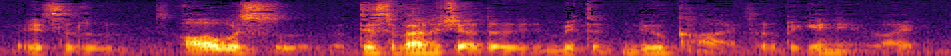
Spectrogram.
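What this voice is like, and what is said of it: Strong Chinese accent. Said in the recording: “as a Chinese coming here to the U.S. ... even today my accent is pretty strong”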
